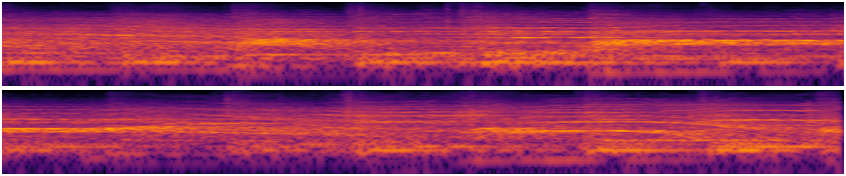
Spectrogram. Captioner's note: applause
